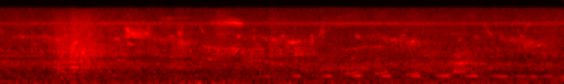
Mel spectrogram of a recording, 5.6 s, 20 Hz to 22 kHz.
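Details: Greater coucal recorded 13 June 2020: after a few seconds of background noise, a quick run of low, hollow hooting notes rolls on for about two seconds. A few higher notes are mixed in, over steady hiss.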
